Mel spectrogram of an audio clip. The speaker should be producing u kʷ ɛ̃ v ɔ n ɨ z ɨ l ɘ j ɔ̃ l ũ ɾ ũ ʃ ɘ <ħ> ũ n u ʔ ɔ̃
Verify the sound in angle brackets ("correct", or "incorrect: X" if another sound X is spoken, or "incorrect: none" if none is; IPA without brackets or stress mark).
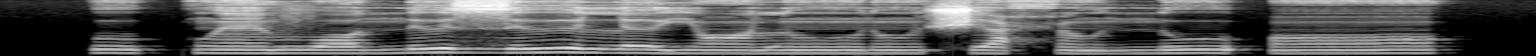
correct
